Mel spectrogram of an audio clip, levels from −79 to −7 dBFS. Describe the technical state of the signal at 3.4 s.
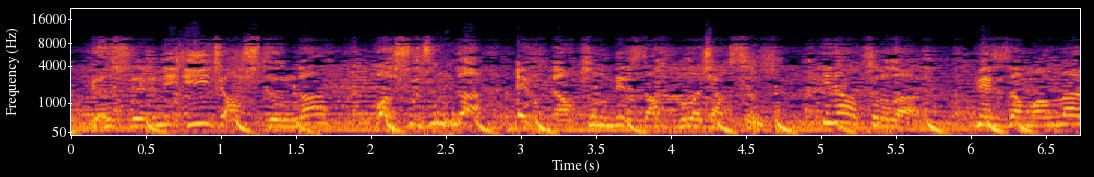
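At 3.4 s the signal is intact, with no audible dropout, distortion, glitch or other technical fault at that moment.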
